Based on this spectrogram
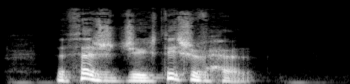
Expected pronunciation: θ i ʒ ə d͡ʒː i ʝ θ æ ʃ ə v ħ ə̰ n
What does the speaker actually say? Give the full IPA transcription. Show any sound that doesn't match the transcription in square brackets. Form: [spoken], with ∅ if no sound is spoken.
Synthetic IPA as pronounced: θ [æ] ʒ ə d͡ʒː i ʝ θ [i] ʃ ə v ħ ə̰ n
